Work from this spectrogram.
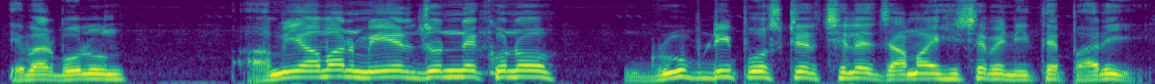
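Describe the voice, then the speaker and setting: Man acting a proud father with animated delivery. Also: medium pitch, normal speed, dry recording, lightly acted. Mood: haughty, refusing. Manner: firm, haughty. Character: proud, unbending middle-aged father seeking a groom. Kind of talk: audio drama acting.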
